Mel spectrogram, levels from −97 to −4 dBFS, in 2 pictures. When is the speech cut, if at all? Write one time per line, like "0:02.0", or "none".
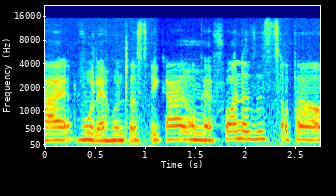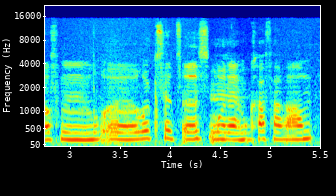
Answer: none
